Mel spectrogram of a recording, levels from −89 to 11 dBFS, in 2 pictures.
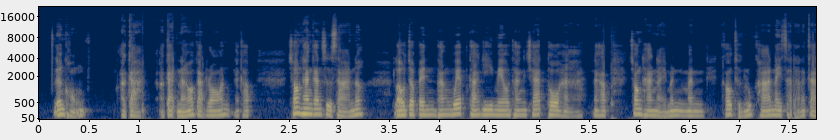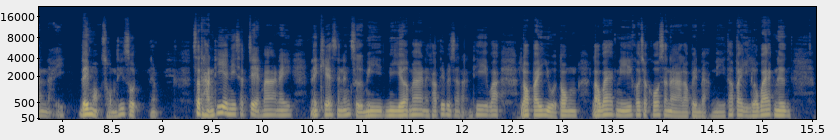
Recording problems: wrong speed, natural pitch; too fast; 1.5 times normal speed

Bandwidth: 17.5 kHz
